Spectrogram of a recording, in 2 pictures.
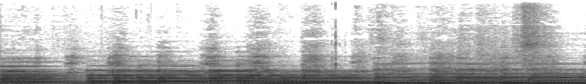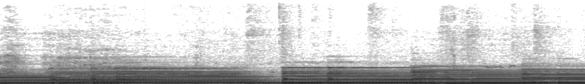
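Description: Piano playing slow, held chords that change every second or two.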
